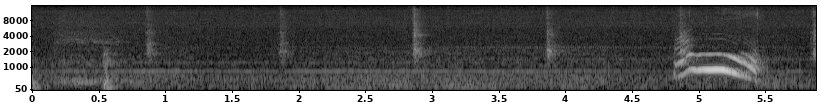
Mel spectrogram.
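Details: A rescued kitten, Momiji, threatens the approaching kitten Kuromame to keep a man's lap for herself: one clear, arched meow near the end after light ticking sounds and a steady faint room hum.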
